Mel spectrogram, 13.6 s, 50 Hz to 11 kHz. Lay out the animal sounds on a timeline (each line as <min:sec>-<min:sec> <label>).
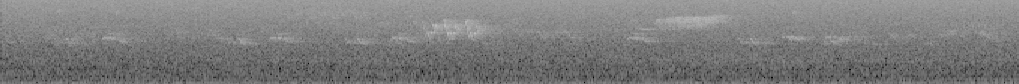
0:00.6-0:01.8 American Robin (Turdus migratorius)
0:02.6-0:04.0 American Robin (Turdus migratorius)
0:04.6-0:05.6 American Robin (Turdus migratorius)
0:05.3-0:06.8 Mourning Warbler (Geothlypis philadelphia)
0:06.7-0:07.9 Veery (Catharus fuscescens)
0:08.1-0:08.9 American Robin (Turdus migratorius)
0:08.2-0:09.9 Black-throated Blue Warbler (Setophaga caerulescens)
0:09.7-0:11.5 American Robin (Turdus migratorius)
0:11.7-0:13.4 Scarlet Tanager (Piranga olivacea)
